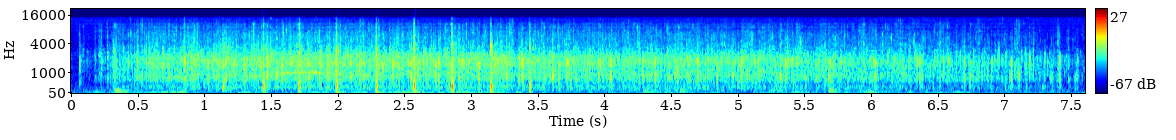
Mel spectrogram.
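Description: Sustained applause from a graduation ceremony audience at Triton High School in 2014, honoring seniors entering the armed services: dense, steady clapping with sharp individual claps standing out, holding at an even level for several seconds.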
